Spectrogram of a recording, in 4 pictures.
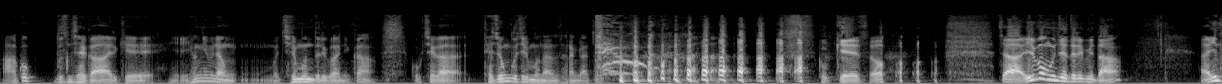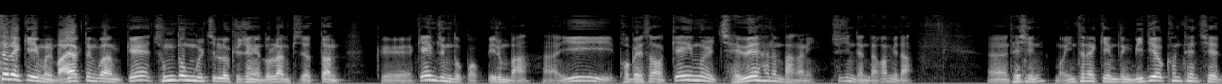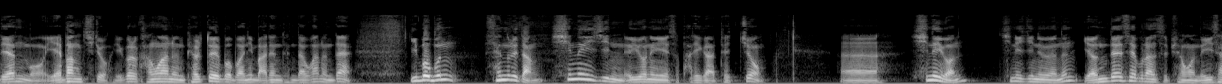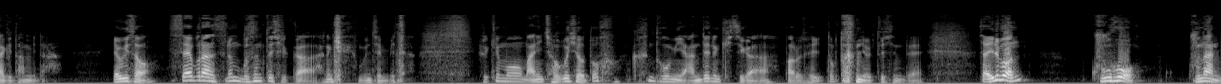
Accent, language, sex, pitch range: native, Korean, male, 100-160 Hz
